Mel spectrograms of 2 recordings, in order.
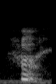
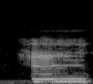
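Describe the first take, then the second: First: It is said in a plain, normal way. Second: It is said in an exaggerated eighties style.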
